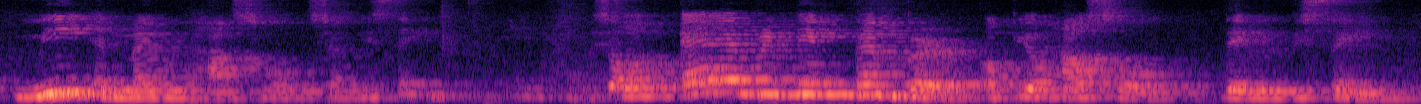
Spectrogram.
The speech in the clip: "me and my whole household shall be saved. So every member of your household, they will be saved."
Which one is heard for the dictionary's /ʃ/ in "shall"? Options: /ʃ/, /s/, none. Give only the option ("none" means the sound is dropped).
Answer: /s/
